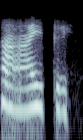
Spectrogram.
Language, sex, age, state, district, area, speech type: Kannada, female, 18-30, Karnataka, Gadag, urban, conversation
